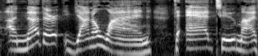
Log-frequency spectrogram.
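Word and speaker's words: Llano: But it is Yano. That's L-L-A-N-O. Pronounced Yano Brewery, and it's Blush.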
